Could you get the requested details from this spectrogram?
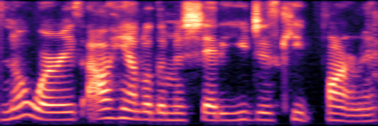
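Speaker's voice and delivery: ordinary talk, nothing marked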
